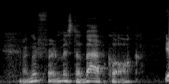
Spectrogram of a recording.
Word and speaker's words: Babcock: Perhaps pronounced Bacco. – Bacco. – But no, it's Babcock.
